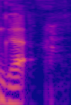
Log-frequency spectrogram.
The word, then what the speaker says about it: nggak: Tahu nggak? Okay, but sometimes you will see it is written as tahu nggak, but you don't pronounce this letter right here.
